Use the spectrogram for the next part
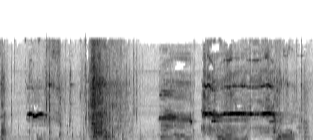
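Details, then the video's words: Puppies playing indoors, high whining yelps and squeaky cries with harmonic tones, alternating with a woman's voice talking to them and a burst of noisy scuffling. "The Complex Language Of Puppies"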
